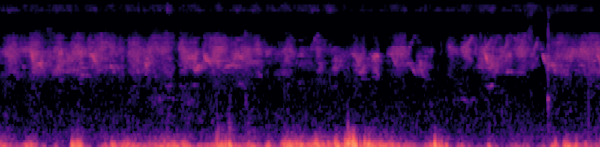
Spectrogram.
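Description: Small songbirds chirping and twittering busily throughout, with irregular low thumps and rumbles underneath, the loudest a little before five seconds in.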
